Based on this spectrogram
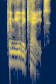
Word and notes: communicate: British English

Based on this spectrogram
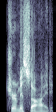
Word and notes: germicide: American English

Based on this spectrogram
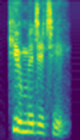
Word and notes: humidity: Indian

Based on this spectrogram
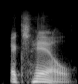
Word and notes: exhale: American English

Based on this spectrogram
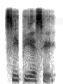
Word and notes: CPSA: Indian

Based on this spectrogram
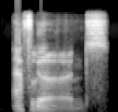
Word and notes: affluence: British English

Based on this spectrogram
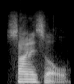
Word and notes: sisal: American English

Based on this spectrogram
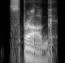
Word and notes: sprog: British English

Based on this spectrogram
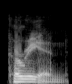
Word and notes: Korean: American English

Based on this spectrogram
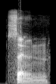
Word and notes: sewn: British English

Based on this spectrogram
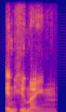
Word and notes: inhumane: British English

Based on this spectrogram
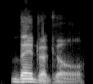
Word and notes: bedraggle: British English

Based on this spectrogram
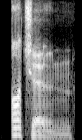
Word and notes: ochone: British English

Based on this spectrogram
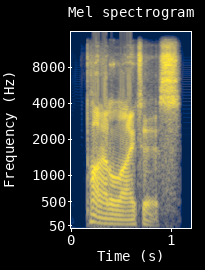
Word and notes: pyelitis: British English

